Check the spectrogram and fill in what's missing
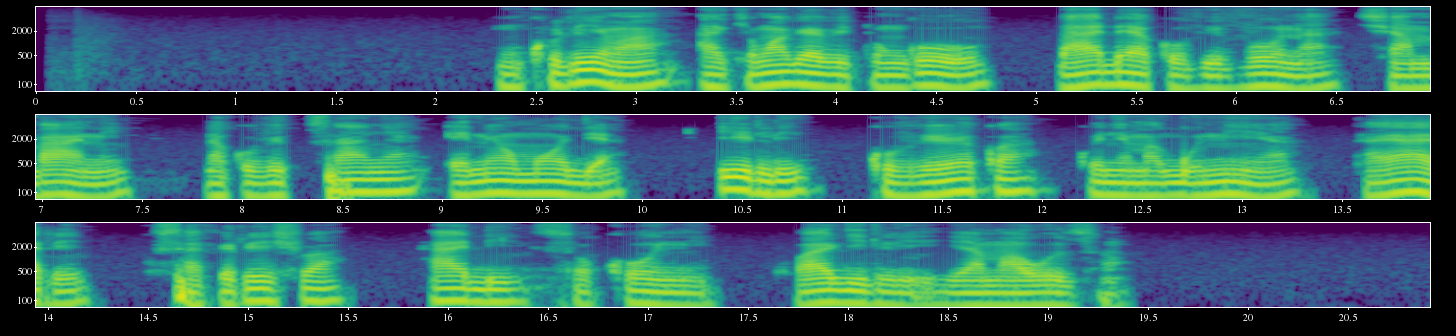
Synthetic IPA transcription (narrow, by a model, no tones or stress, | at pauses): m̩kʰulimaːkimwaɠavituŋɡuː | ɓaːɗajakuvivunaʃambani | nakuviku̥saɲaɛnɛɔmɔʄa | ili | kuviwɛkwakwɛɲɛmaɠunia | tʰajaɾi | ku̥safiɾiʃwa | haɗisɔkʰɔni | kwaːʄilijamauzɔ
